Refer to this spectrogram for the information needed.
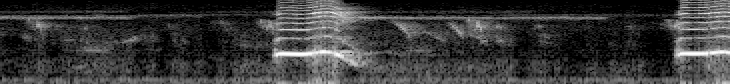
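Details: Asian koel call played as a hunting lure: two loud, ringing whistled notes with a slight wavering rise, about two and a half seconds apart, over a faint background hiss.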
